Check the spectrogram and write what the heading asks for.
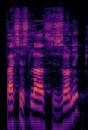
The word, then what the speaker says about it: Viacheslav Zgonnik: Viacheslav Zgonnik, is that how you pronounce it?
